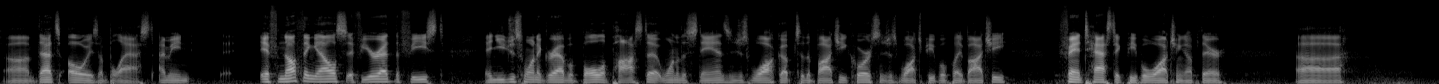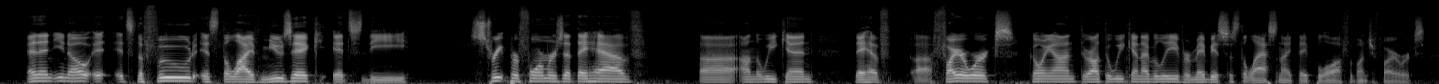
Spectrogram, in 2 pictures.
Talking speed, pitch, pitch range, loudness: 205 wpm, 110 Hz, 95-130 Hz, -29 LUFS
